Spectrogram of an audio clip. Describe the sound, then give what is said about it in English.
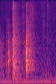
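Two sharp plastic clicks as the button on the front of an electronic pill box is pressed and its lid lifts, over a faint steady hum. “This one's ready for us, so we're going to press the button on the front of the box to lift the lid.”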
